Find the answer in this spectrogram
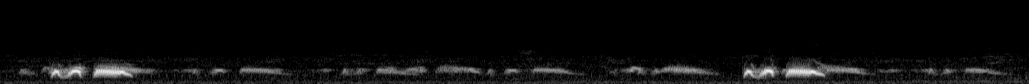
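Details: Spotted dove cooing in the thổ voice to get other doves cooing: mostly quiet, wavering low murmurs, broken by two louder bursts of deep, rough coos near the start and again near the end.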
